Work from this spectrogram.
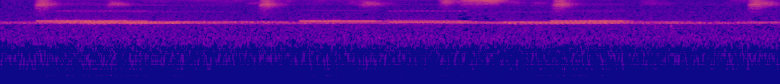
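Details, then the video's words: Grassland crickets chirping at night in Bulgaria during warm summer weather, surround microphone: a bright, steady high-pitched trill with slight pulsing, plus quick piercing chirps from other insects scattered across the clip. "Cricket Sounds - Crickets Chirping at Night"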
